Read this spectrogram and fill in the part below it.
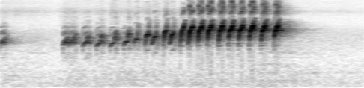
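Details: Flamboyan singing energetically with nyiul phrasing: a single trill of quick, pulsed notes that speeds up and rises steadily in pitch over about one and a half seconds.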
